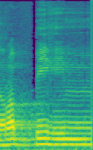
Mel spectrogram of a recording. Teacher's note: میم ساکن ہے، ساکن والے حرف کو پچھلے والے حرف سے ملا کر پڑھتا ہے، جیسے حمیم زیر ہم، ربہم، میم ساکن کے بعد میم آ رہا ہے اس لیے ادغام شفوی ہوگا، اس کو ناک میں آواز کو روک کر پڑھنا چاہیے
